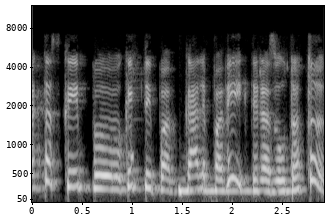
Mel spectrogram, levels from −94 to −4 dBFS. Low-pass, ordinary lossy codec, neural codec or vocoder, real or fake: 7.2 kHz; Opus, 64 kbps; none; real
